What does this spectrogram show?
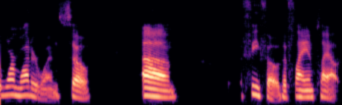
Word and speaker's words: FIFO: But that's a it's a warm water one, so um FIFO, the fly in fly out FIFOs.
